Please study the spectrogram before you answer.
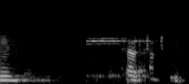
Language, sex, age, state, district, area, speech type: Sanskrit, female, 45-60, Kerala, Kasaragod, rural, conversation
